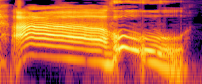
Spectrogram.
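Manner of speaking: high, long wailing "Ah, hoo"; laughing whoop. A narrator's reading. Remy overcome by his own laughter, long high whoop. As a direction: hold the whoop high, then let it fall. Remy's great laugh ends speech.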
